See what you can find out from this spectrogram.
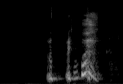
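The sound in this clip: A single short human sneeze, a quick breathy build-up bursting into a sharp, loud expulsion, heard alone without talk.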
